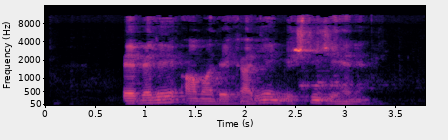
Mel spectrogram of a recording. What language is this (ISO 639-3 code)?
kur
